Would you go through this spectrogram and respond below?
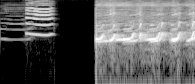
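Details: Monkey calls from a compilation of different monkeys. A short steady tonal note is followed after a pause by a series of loud, harmonic calls that rise in pitch, each repeated about every half second.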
